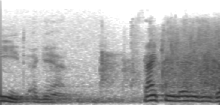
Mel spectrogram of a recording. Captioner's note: applause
